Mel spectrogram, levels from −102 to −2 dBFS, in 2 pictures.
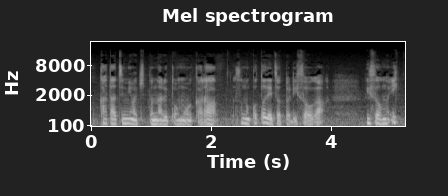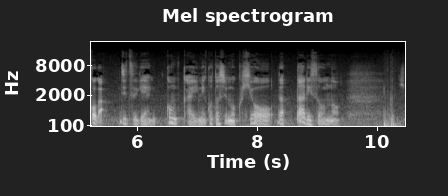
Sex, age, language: female, 30-49, Japanese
